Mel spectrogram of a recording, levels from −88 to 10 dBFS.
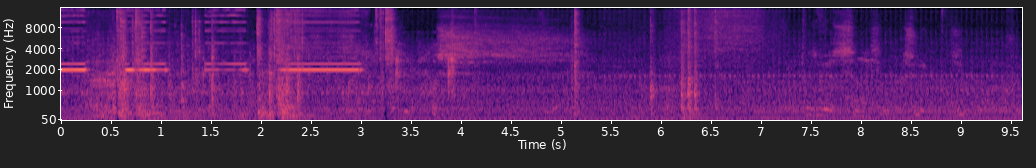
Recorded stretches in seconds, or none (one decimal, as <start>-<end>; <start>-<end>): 0.0-5.3; 6.8-9.6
